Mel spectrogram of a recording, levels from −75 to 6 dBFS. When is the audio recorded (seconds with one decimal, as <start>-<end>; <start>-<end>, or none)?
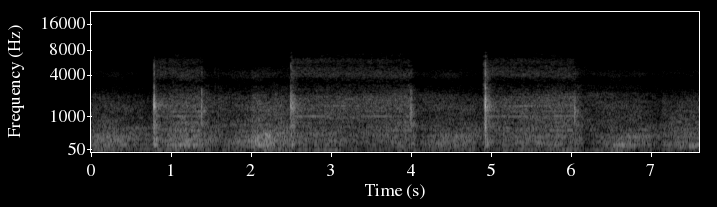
0.0-6.2; 7.1-7.6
